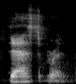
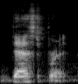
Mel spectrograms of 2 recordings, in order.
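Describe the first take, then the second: First: It is said quickly with two syllables. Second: It is said quickly with two syllables.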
